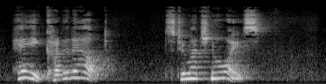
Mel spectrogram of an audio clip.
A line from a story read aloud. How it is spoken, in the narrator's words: the young man who lived next door called out to his friend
